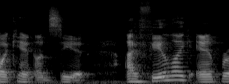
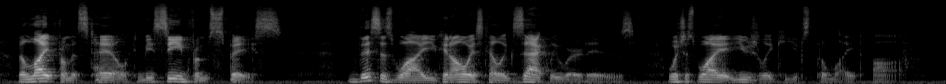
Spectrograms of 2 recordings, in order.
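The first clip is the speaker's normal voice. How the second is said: low, deep, put-on broadcast announcer delivery; 5 semitones lower than usual. Speaker taking over the explanation, in an announcer voice. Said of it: "Let me get on my announcer voice".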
